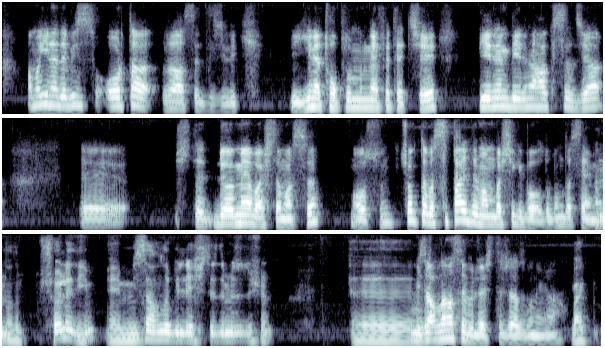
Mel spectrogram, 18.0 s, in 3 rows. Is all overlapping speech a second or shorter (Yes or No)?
Yes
